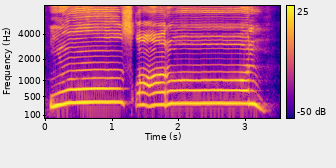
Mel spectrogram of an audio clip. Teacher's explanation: ولا ہم نہیں کرنا، الف مدہ ہے کھینچیں. اور نون ساکن ہے تو غنہ کریں. صاد موٹا ہے، رو موٹا ہے.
